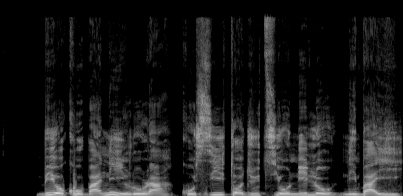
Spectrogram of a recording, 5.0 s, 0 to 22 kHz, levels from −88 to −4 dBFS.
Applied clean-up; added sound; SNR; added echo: neural mask model Resemble Enhance denoiser.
